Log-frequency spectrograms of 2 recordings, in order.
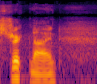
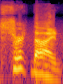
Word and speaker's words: strychnine: So quick interjection about strychnine.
